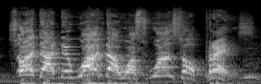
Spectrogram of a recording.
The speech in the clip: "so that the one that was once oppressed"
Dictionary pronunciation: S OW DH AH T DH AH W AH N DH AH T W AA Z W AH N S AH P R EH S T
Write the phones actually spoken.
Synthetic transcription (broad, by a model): S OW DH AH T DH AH W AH N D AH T W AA S W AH N S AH P R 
